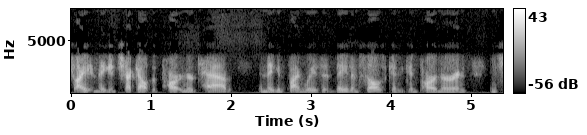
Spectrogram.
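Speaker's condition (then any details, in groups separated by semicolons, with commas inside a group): No condition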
